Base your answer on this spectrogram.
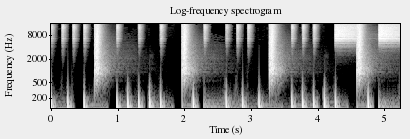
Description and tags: Basic Hip Hop loop 1
loop, hip, bass, school, hip-hip, rap, road, drum, rd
